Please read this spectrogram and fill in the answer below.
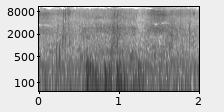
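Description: Footsteps on an unpaved dirt road, a few soft steps about half a second to a second in, over faint outdoor background noise.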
